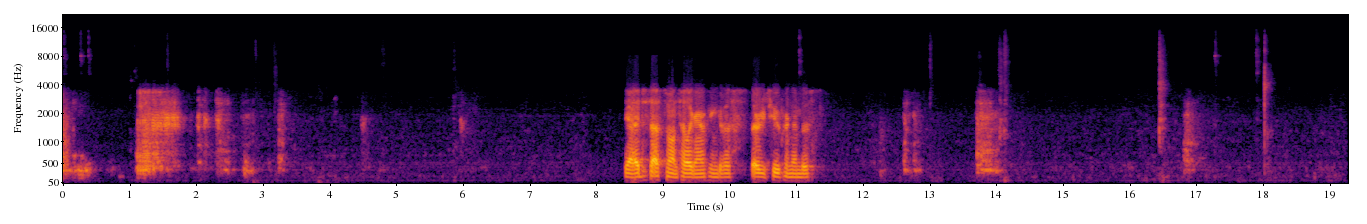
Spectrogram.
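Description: A man speaks over an online call, in short bursts with pauses.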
